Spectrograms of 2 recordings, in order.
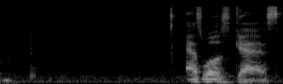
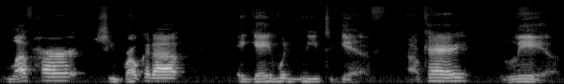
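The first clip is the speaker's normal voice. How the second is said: usual speaking voice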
